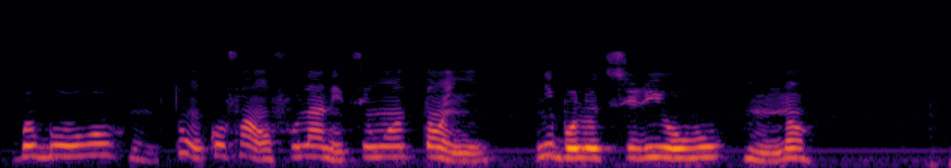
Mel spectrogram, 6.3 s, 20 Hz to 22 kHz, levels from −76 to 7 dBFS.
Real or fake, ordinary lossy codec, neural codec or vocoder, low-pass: real; none; none; 7.2 kHz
